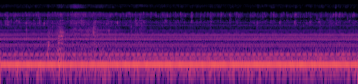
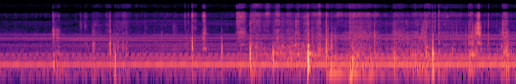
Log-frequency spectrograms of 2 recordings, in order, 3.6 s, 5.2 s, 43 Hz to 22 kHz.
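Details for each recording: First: BMW E60 520i auxiliary electric water pump, ignition on and engine off during coolant change and bleeding, steady hum with watery rush, louder after squeezing a hose; possibly air reached the pump. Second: BMW 520i E60 auxiliary electric coolant pump running with ignition on and engine off, heater at maximum, during coolant change and bleeding; phone held close: steady low hum with vibration and audible water movement plus handling clicks, pump working normally.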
